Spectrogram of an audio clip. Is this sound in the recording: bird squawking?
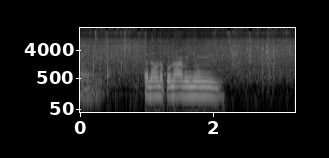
no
